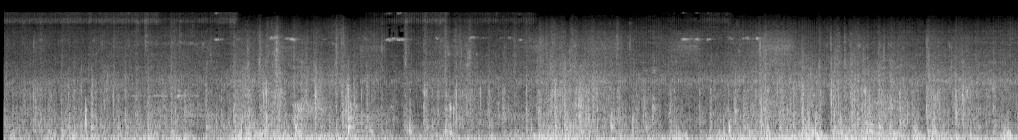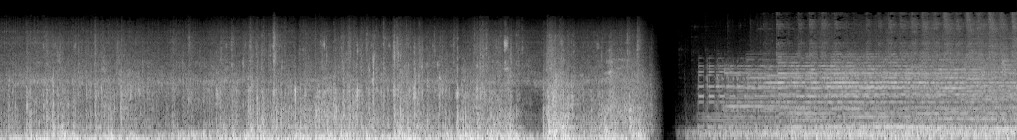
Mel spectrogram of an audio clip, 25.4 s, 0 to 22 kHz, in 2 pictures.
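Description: Mountain bike (a Specialized Status 140) rattling and clattering down a rocky trail, a dense jumble of knocks from tyres striking rock and the bike shaking. Near the end it cuts off abruptly and music begins.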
